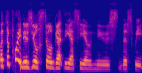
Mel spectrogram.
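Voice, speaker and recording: The sound is dry and close with no echo as a woman speaks at a moderate pace with a Canadian accent. Her voice sits at a medium pitch with lively intonation. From Canada. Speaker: SEO consultant and podcast host. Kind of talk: solo podcast news roundup.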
